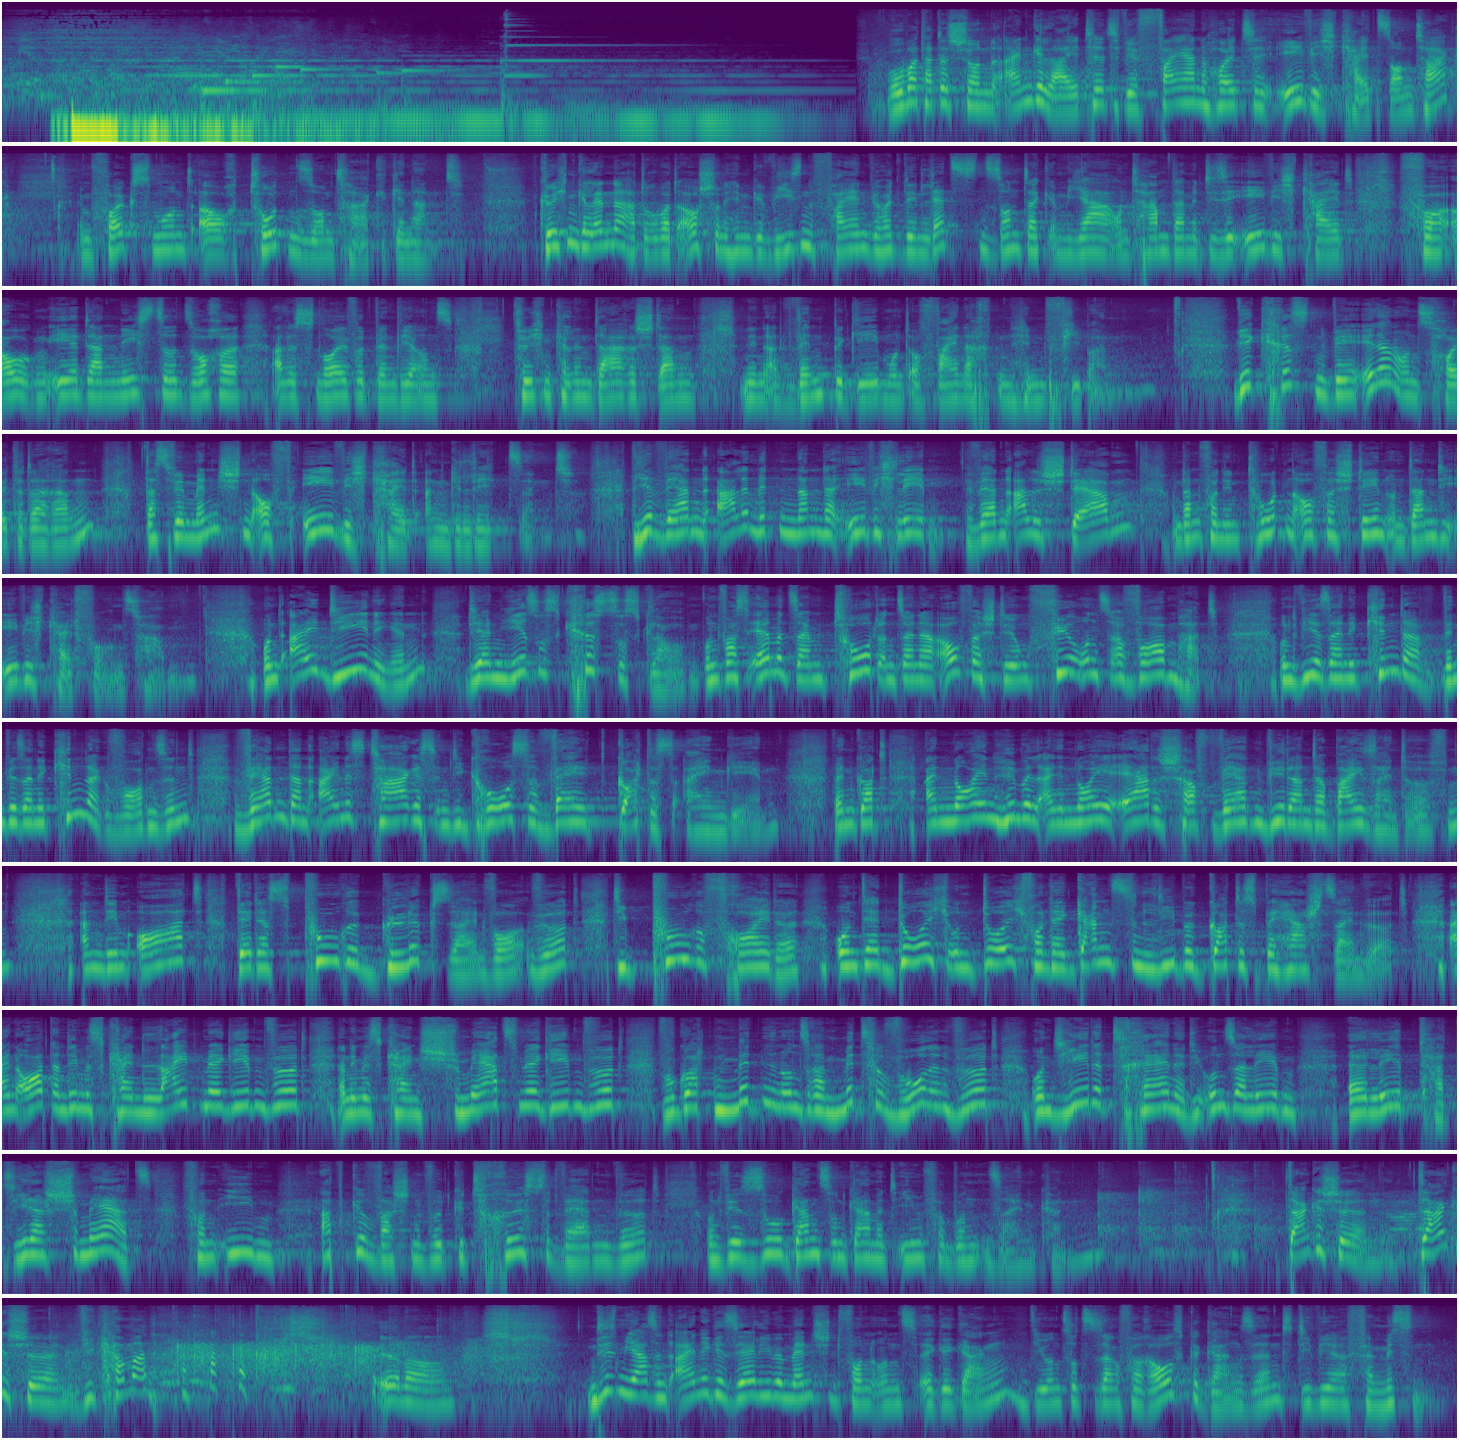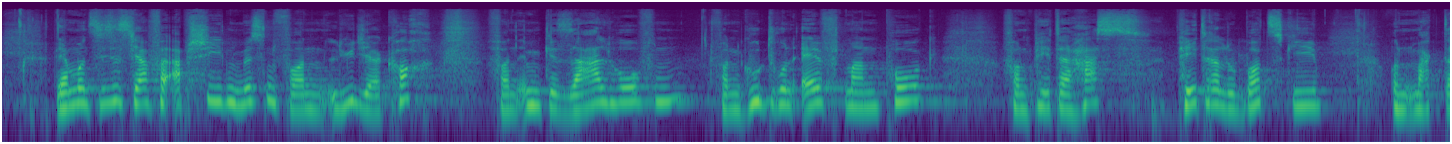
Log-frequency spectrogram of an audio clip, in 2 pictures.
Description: Kolosserbrief - Herr aller Mächte ~ Predigten der LUKAS GEMEINDE Podcast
